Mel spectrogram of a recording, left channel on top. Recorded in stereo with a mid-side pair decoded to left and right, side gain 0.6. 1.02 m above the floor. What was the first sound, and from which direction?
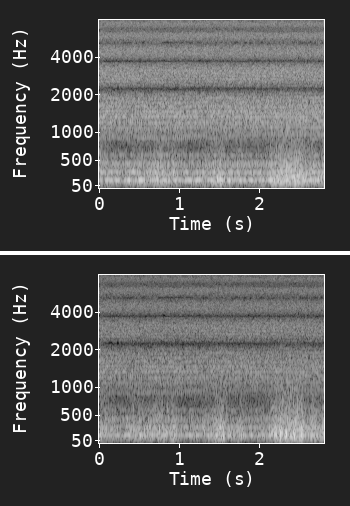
A drone, 30° left.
